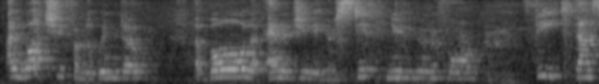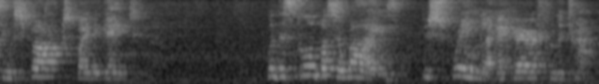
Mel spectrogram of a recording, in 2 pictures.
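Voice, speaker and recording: Reading at a literary gathering, this Dublin woman, a middle-aged guest poet, has a voice on the high side with a darkish tone. She delivers her poems slowly, pausing with measured care, and chats hesitantly between pieces. The recording is distant, very echoey, and carries a little hiss or hum.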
